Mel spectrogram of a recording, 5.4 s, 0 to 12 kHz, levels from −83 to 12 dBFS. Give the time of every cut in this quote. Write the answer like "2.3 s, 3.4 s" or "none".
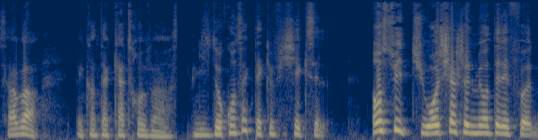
1.7 s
